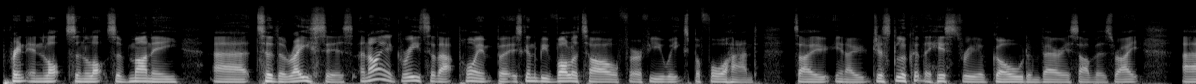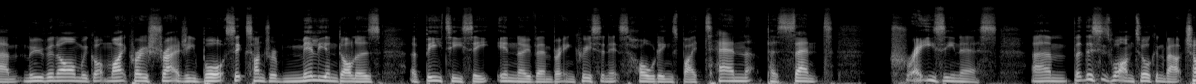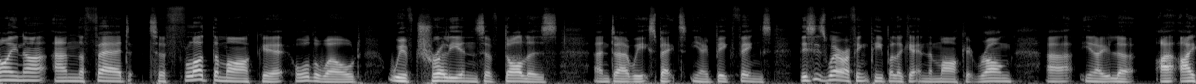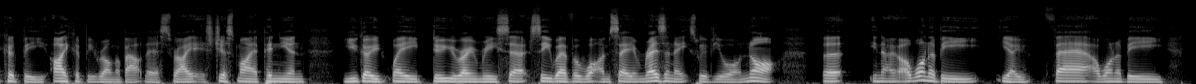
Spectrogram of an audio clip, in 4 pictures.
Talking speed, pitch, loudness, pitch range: 190 wpm, 135 Hz, -22 LUFS, 125-150 Hz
